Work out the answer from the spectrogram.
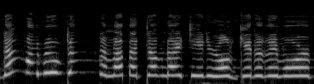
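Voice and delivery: high triumphant brush-off; proud rejection. Retold or imitated. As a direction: relish turning him down.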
